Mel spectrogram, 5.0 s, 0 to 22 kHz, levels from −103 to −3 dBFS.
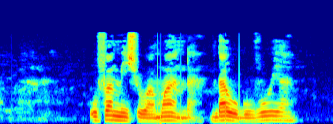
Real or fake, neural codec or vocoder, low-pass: real; none; 7.2 kHz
